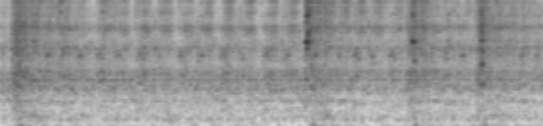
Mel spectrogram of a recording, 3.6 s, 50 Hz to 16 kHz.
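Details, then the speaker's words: 1969 VW Beetle air-cooled flat-four, not running for months, after carburetor install: labouring crank with few irregular pops about a second apart, never catching; timing light shows intermittent spark, suspected coil, rotor, distributor or points; hard start. "Um, we did put a timing light to it, and we're getting intermittent spark to the uh, spark plug. So, we feel like somewhere in that range is probably where our problem's actually going to be."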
